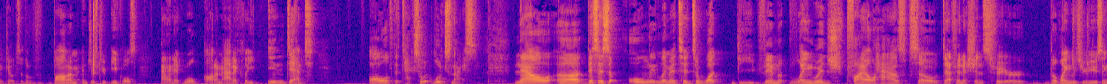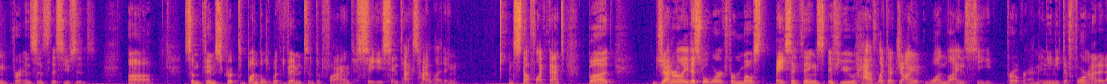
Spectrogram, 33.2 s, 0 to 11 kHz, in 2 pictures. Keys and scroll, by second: 1.6 =, 16.1 j, 16.3 j, 20.4-21.9 typing.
